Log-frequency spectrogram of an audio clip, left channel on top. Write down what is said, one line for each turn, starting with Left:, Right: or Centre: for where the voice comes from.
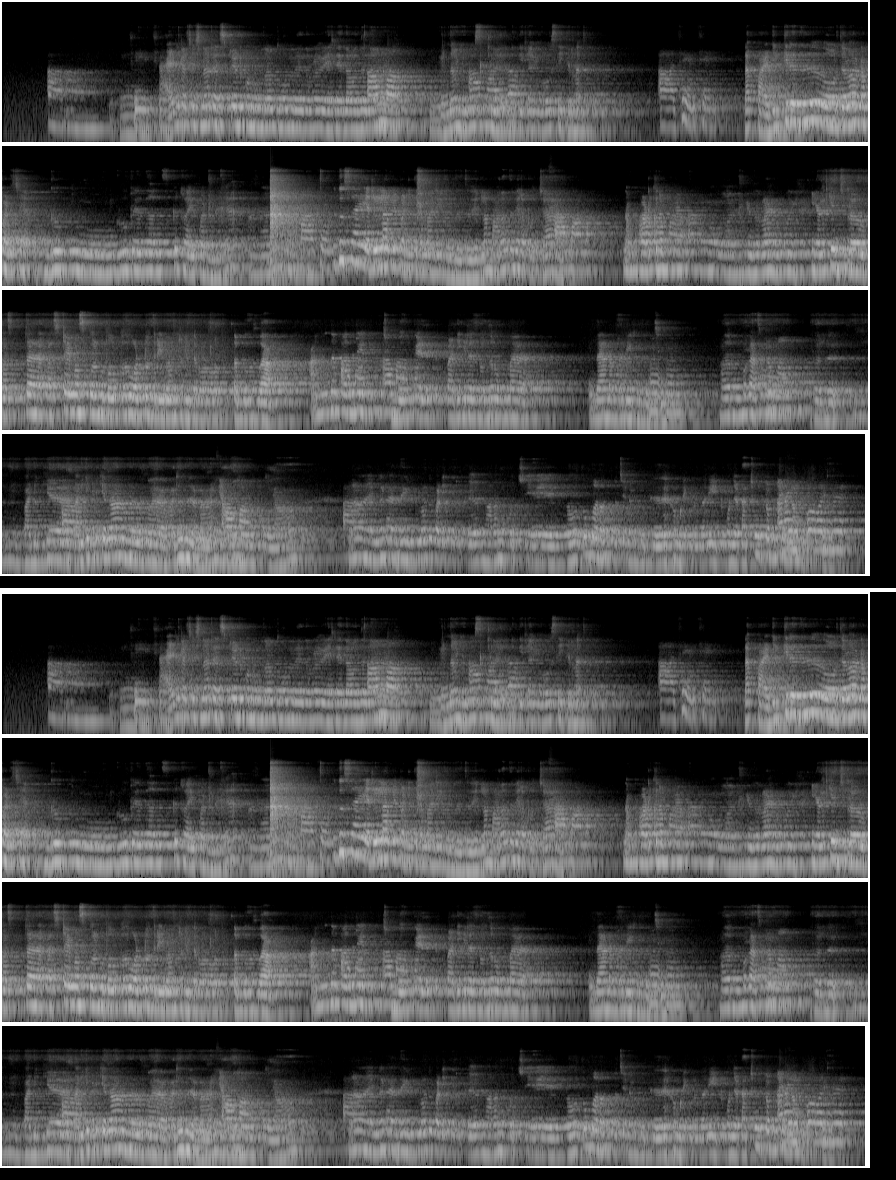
Left: ஆ ஆ
Right: ம்
Left: சேரி சேரி
Right: டைம் கடைச்சசினா ரெஸ் த்து எடுக்கணுதா தோணுதே தவற ட்டு எதாவதுன்னா
Left: ஆமா
Right: இன்னு யோசிக்கல
Left: ஆமா அதுதான்
Right: அத பத்திலா யோசி தெர்ல
Left: ஆ சேரி சேரி
Right: படிக்கிறது ஒரு தடவ ஆனா படிச்சே குரூப்பு குரூப் எழுதவமீஸ்க்கு ட்ரைப் பண்ணே ஆ ஆனா
Left: ஆ சேரி
Right: புதுசா
Left: சேரி
Right: எல்லாமேப் படிக்கிற மாரி இருந்தது எல்லா மறந்து வேற போச்சா
Left: ஆமா ஆமா
Right: நம்ம படிக்கற
Left: ஆ ஆமா
Right: <inaudible>
Left: ஆ
Right: இதல்லா என்னமோ எல் கே ஜி ல ஃபஸ்ட் ட ஃபஸ்ட் டைமா ஸ்கூலுக்கு போகும் போது ஒன் டு த்ரீ எல்லாஞ் சொல்லி தருவாங்கல்ல புத்தம் புதுசா அந்த மாதிரி
Left: ஆமா
Right: இருந்துச்சு
Left: ஆமா
Right: புக்
Left: ஆமா
Right: எடுத்து படிக்கறது வந்து ரொம்ப இதான மா ரி இருந்துச்சு
Left: ம் ம்
Right: அது ரொம்ப கஷ்டமாவு
Left: ம்
Right: இருந்துது செரிங் தோழி படிக்க
Left: ஆ
Right: படிக்க படிக்கதா அது வ வருது ன ஞாபகோ
Left: ஆமா
Right: வர்தல்லா ஆனா
Left: ஆ
Right: என்னடா இது இவ்ளோ இது படிக்கறக்கு மறந்து போச்சே இவ்ளோ இது மறந்து போச்சே நம்பளுக்கு அப்டிங்ற மாரி கொஞ்சோ டச்சு விட்டோம்னா
Left: ஆனா
Right: எல்லா
Left: இப்போ
Right: மறந்து
Left: வந்து
Right: போயிரு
